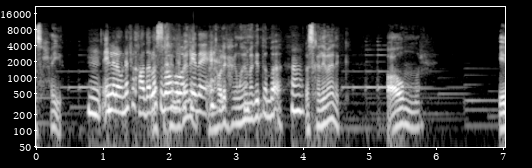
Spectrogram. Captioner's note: sarcasm!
